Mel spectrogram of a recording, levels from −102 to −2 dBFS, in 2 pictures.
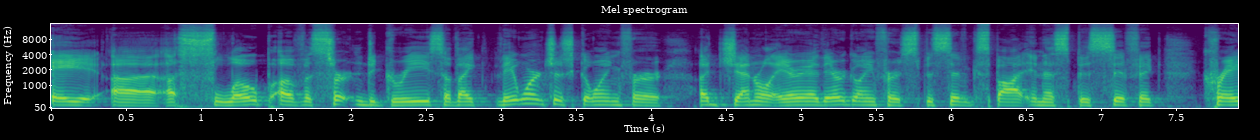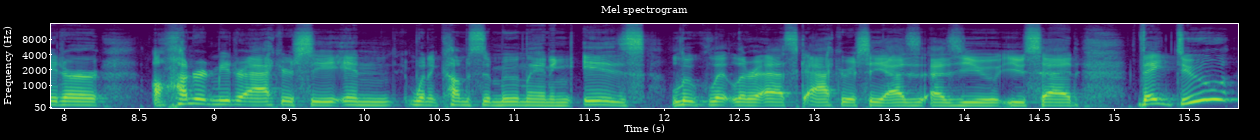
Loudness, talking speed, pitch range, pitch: -23 LUFS, 195 wpm, 135-155 Hz, 145 Hz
